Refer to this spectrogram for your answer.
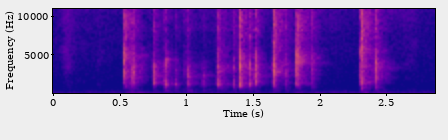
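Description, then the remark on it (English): Crisp computer mouse clicks tap out in a quick irregular run of about a dozen, followed by a brief pause and a final double click, with no voices; someone is clicking sponsored links while browsing, landing on the Apple website. “So this guy is clicking the sponsored links.”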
